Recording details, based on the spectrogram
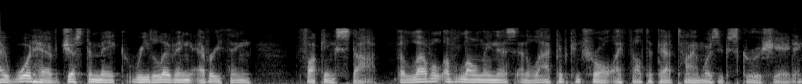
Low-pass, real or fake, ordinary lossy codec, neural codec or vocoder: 5.4 kHz; real; MP3, 32 kbps; none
